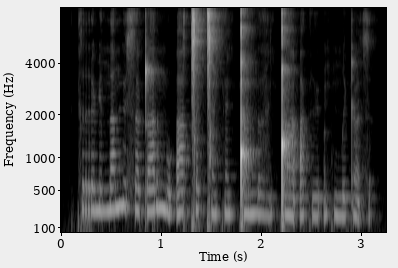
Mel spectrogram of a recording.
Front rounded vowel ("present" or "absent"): present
